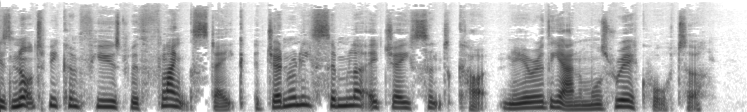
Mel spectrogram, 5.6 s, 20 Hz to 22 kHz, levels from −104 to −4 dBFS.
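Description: Across the whole speech clip the sound is swirly and hollow, with consonant attacks smeared rather than crisp. This is generation loss, likely from repeated MP3 encoding, roughly four passes at a rate that fits about 100 kbit/s. Each re-encode quantised on a shifted frame grid, so the damage accumulated. On a spectrogram, expect scattered holes and blotchy high-frequency texture, with nothing above 20 kHz. The waveform shows softened transients.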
